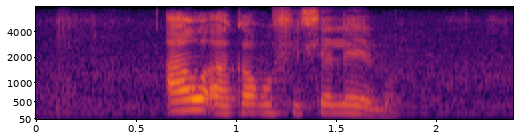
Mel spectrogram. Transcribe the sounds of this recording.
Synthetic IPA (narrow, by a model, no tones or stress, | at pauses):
aʊʔakʼaɣʊfiɬɛlɛːlwa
